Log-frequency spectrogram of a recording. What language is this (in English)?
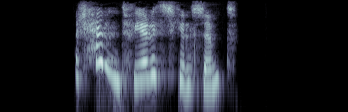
Kabyle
